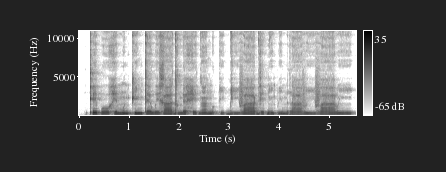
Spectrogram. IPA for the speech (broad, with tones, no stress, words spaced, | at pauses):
kʼe˦poː˨he˦mũ˨n t͡ʃĩ˦ŋtɛ˨ we˨ɣaː˦dʊ˨ŋ ɛ˨he˨ɡã˦ŋʊ˦ ki˨ɡ͡biː˨vaː˦ ɡe˨ ɓĩ˨pi˦mraː˨viː˨ vaː˨˦βĩ˨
